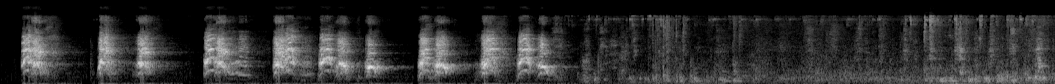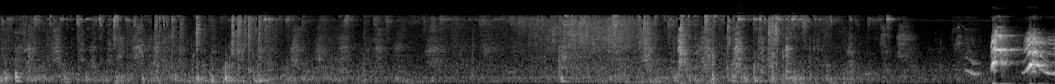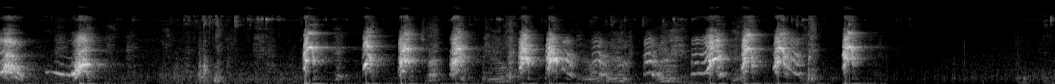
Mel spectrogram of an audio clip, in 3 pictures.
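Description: Shiba Inu dogs barking in play, short sharp barks in quick runs of about two a second. In the middle comes a long stretch of steady noise with no barks before the barking starts again.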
